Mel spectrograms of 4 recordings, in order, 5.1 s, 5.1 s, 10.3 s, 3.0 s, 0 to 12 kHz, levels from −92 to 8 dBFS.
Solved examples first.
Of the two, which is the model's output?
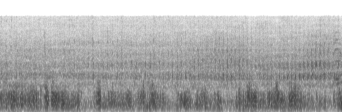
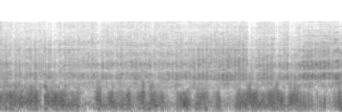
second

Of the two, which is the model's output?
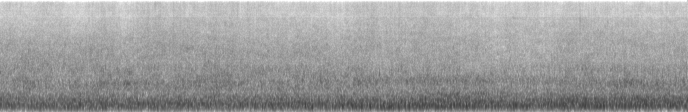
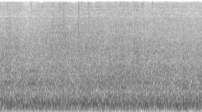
first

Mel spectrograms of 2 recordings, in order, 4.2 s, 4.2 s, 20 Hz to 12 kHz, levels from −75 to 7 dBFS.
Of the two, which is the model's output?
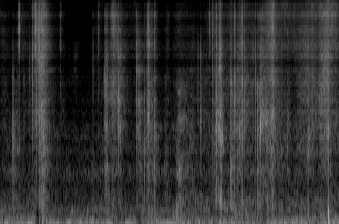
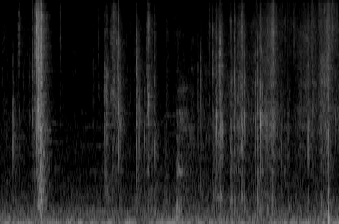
first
